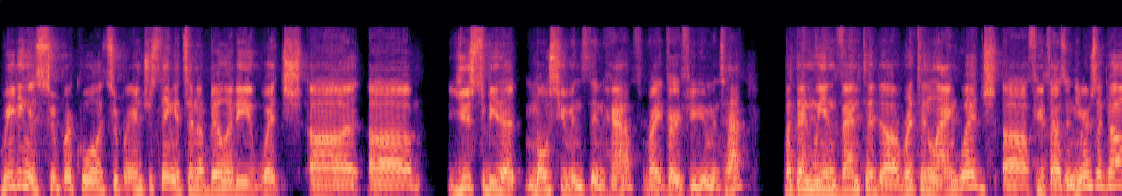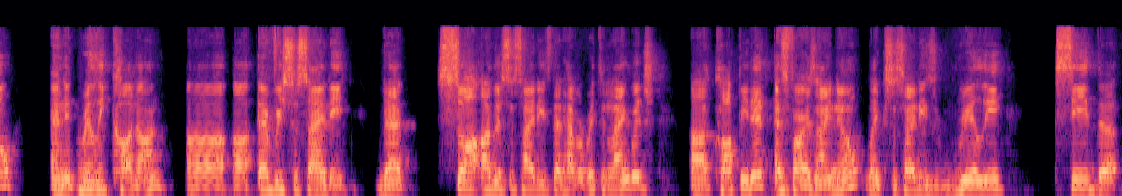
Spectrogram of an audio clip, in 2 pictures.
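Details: Adult male speaker; normal speech.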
